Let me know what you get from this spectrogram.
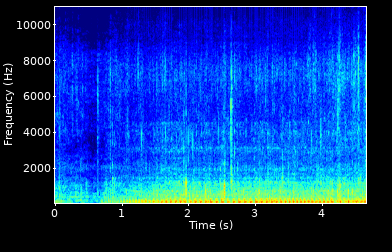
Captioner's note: tyres on gravel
